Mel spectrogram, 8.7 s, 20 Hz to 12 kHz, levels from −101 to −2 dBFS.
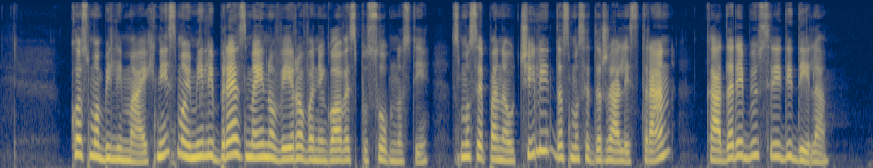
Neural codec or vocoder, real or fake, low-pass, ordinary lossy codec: none; real; 10.8 kHz; none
